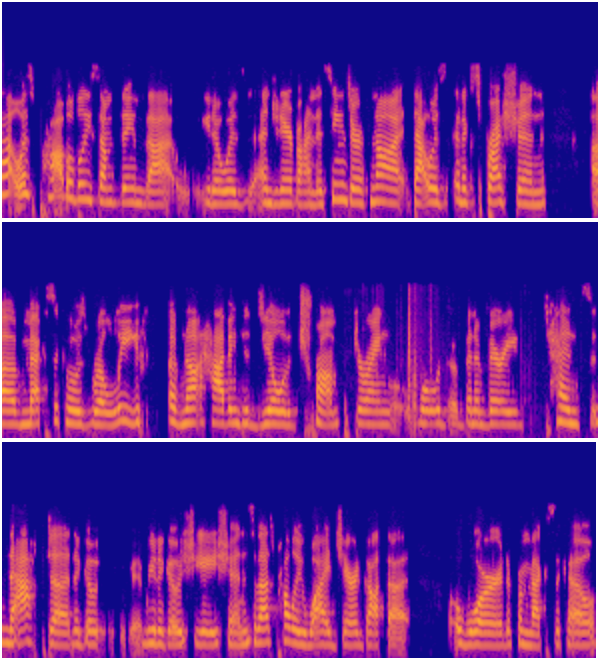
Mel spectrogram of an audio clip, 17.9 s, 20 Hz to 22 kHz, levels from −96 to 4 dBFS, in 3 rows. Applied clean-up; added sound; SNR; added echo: none; Skateboard; 20 dB; none.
